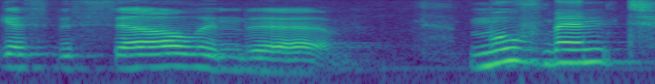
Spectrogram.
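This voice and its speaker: With a Quebec French accent, a woman speaks very slowly at a medium pitch, her pitch varying in an ordinary way. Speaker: visual artist. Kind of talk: artist talk. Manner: casual, hesitant.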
